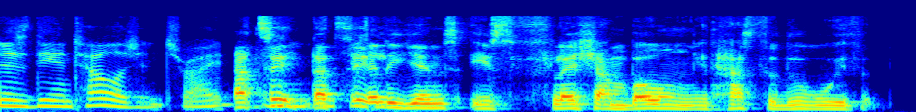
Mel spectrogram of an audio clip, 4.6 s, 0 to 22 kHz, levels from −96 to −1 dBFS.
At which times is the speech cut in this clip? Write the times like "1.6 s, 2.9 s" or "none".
1.8 s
